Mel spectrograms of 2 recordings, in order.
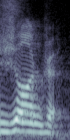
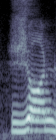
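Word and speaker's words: genre: जॉन र पे रुक रहे हैं। जॉन नहीं है ये। This is जॉन। जॉन raw simple है बिल्कुल। ठीक है? That's very nice Shruti. Welcome to the class. So pronunciation check करो इसको कैसे? जेड और एच लिखा है साथ में ना। तो इसमें ज और श का मिक्सचर देना होता है बेटा।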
